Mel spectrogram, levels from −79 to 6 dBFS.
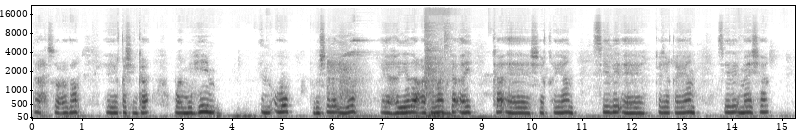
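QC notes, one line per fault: Throughout: Opus compression. The speech sounds plainly grainy and rough, turned noisy rather than swirling, yet the top end stays open, with content reaching about 20.1 kHz. This is likely low-rate Opus in its music (CELT) mode, which keeps each band's energy but, short of bits, fills fine detail by copying lower bands or injecting noise. The damage level fits a rate around 24 kbps at fullband.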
